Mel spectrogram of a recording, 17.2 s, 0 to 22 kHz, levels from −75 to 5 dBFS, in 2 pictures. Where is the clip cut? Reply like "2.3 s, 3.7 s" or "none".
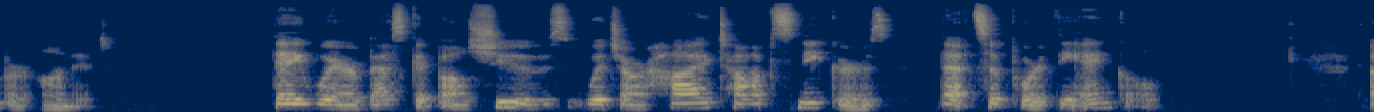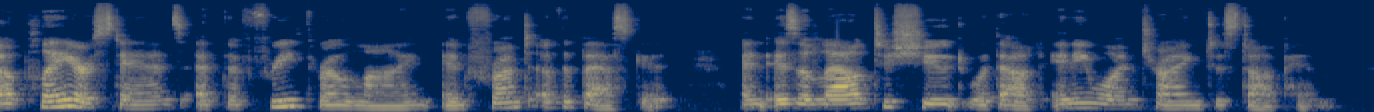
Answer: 8.4 s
